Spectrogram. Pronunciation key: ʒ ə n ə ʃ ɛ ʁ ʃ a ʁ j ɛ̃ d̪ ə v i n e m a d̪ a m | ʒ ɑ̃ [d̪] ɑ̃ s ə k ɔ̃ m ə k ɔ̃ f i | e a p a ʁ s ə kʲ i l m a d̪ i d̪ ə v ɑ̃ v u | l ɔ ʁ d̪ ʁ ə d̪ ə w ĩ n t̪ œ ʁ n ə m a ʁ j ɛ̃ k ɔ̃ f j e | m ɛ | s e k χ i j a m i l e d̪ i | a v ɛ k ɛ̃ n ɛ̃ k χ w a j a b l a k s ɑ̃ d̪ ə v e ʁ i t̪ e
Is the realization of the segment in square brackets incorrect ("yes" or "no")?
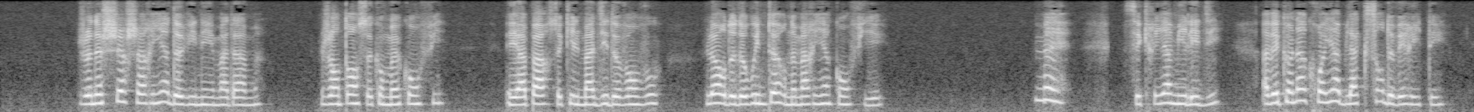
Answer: yes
